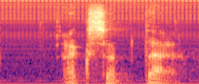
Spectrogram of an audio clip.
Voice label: "acceptar", Catalan; to accept

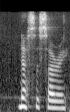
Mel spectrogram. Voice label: "necessary", English; adjectiu; necessari

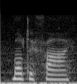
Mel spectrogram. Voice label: "modify", English

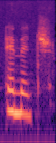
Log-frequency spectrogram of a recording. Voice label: "image", English

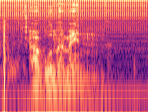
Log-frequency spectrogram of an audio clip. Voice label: "abonament", Catalan; subscription

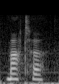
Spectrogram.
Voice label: "matter", English; assumpte; qüestió; matèria

